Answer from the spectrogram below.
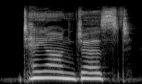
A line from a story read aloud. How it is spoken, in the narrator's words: he yells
